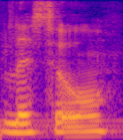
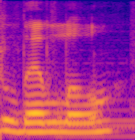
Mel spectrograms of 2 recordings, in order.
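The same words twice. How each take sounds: First: The word sounds British, with a crisp middle t. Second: The word sounds American, with a soft middle t. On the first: "instead of little" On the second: "this is the Americanization. Have you noticed? I say little"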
